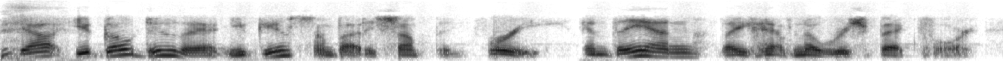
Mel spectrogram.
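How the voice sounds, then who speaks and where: Fairly slow speech from a man, with very wide pitch swings. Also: medium pitch for a man. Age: 70s. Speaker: retired race car builder and driver. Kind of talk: radio interview.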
